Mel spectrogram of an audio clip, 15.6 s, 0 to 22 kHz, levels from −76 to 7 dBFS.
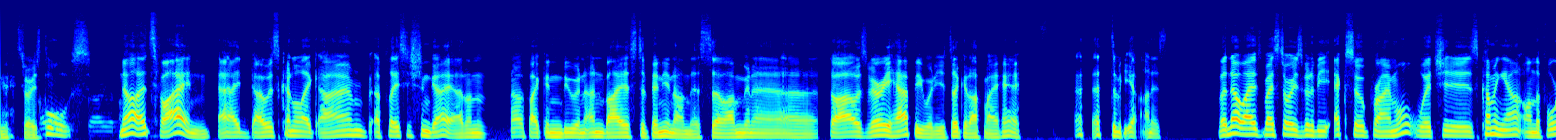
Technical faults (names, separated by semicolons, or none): call audio freeze; jitter buffer speed-up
